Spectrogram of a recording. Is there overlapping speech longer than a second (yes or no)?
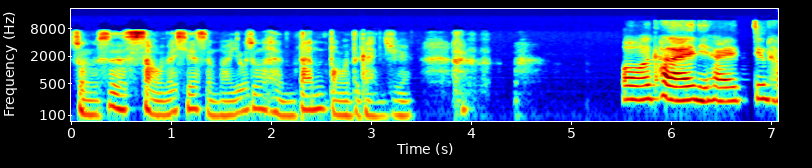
no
